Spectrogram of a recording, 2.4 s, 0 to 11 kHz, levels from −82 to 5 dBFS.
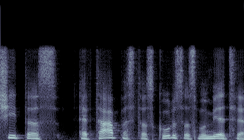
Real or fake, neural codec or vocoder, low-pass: fake; codec, 16 kHz, about 1 kbps, DyCAST, with the encoder's durations; 7.2 kHz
